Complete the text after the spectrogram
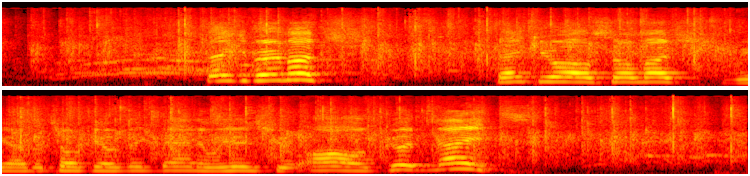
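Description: A harmonica plays a wavering solo melody.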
